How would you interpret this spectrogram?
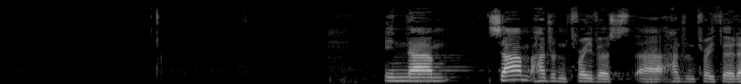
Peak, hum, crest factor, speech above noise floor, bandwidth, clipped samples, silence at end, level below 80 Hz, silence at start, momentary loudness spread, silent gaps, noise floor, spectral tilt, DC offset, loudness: -8 dBFS; none; 24 dB; 42 dB; 17 kHz; under 0.1%; 0 s; -78 dBFS; 1.55 s; 22 LU; none; -70 dBFS; -3 dB/octave; under 0.1%; -28 LUFS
